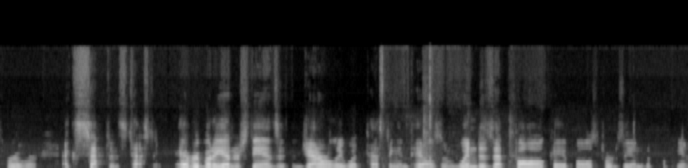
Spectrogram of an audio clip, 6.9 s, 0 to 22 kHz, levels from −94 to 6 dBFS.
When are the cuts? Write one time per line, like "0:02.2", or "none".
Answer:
none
